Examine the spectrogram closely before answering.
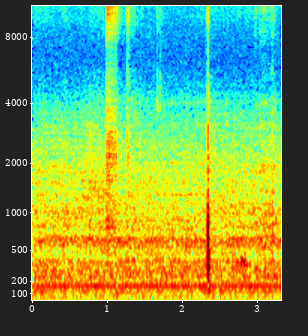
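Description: A small plastic part clicks as a hand sets it down on a table.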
